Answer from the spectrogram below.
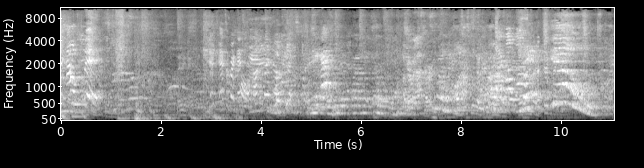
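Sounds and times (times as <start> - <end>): young people chattering: 0.0 - 11.0.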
